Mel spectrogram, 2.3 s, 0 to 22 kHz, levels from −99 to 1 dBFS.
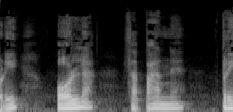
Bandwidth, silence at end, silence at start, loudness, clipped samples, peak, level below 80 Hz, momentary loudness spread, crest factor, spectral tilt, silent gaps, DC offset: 10.5 kHz; 0 s; 0 s; -28 LUFS; under 0.1%; -10 dBFS; -46 dBFS; 16 LU; 16 dB; -9.5 dB/octave; none; under 0.1%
